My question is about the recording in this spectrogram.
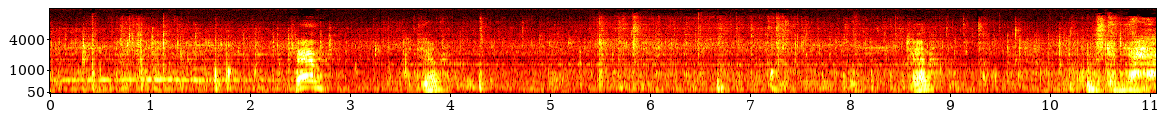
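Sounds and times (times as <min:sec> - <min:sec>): scattered drips and ticks: 0:00.0 - 0:11.0.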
